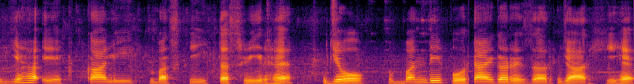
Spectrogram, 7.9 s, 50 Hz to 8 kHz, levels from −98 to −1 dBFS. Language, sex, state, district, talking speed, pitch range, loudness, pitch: Hindi, male, Uttar Pradesh, Hamirpur, 105 wpm, 125-165 Hz, -16 LUFS, 135 Hz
